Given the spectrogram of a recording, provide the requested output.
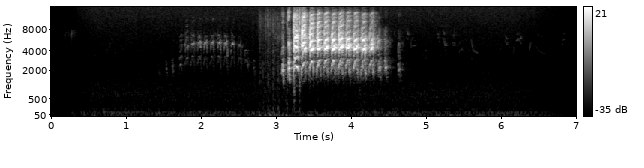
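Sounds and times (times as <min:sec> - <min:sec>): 
Eurasian blackbird Turdus merula chattering rattle: 0:02.8 - 0:04.7.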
